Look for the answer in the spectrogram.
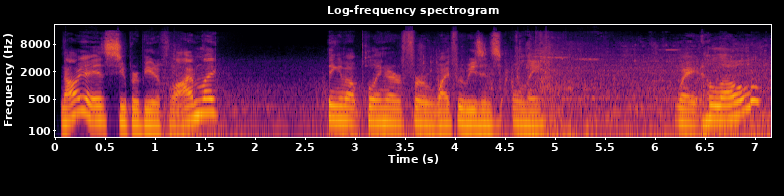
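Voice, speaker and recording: A woman streamer reacting live and casually to a game, excitable and slangy, repeating herself in disbelief. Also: deep voice, normal speed.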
